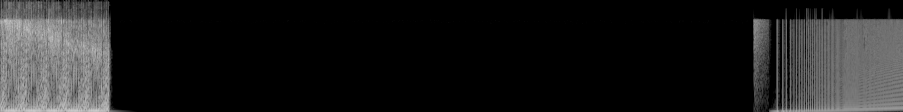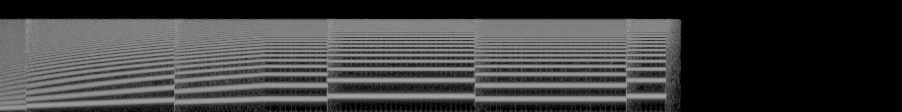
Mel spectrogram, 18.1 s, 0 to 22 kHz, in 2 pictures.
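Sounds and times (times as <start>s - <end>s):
electronic siren winding up: 7.6s - 15.8s.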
